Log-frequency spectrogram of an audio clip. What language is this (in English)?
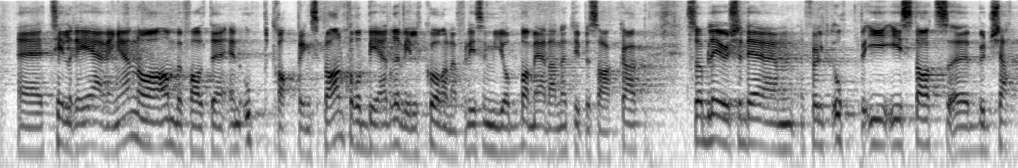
Norwegian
